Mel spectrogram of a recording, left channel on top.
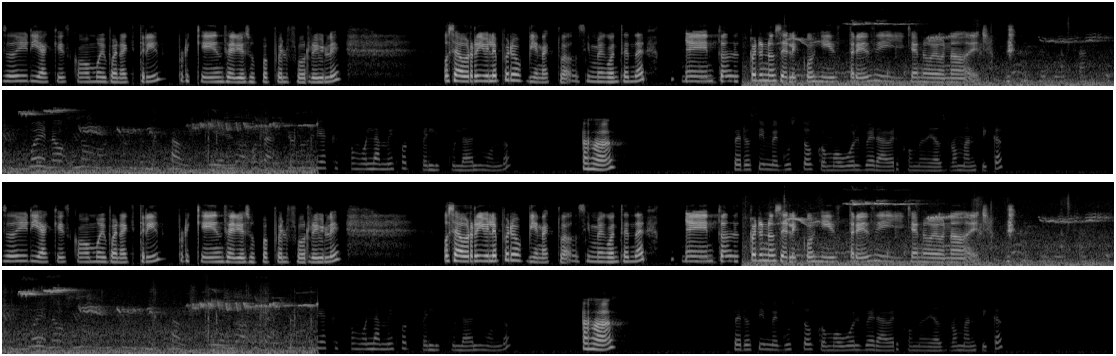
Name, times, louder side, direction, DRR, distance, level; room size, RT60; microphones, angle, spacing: voice 1, 0.0-4.1 4.4-6.6 6.8-10.2 16.9-17.3, right 3 dB, 20° right, 3.6 m, -30 dB
voice 2, 6.8-7.1 10.2-16.2 17.7-17.8 18.4-21.1, left 2 dB, 25° left, 7.6 m, -49 dB
Bird, 7.4-14.3, right 5 dB, 35° right, 6.0 m, -37 dB
open air
head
